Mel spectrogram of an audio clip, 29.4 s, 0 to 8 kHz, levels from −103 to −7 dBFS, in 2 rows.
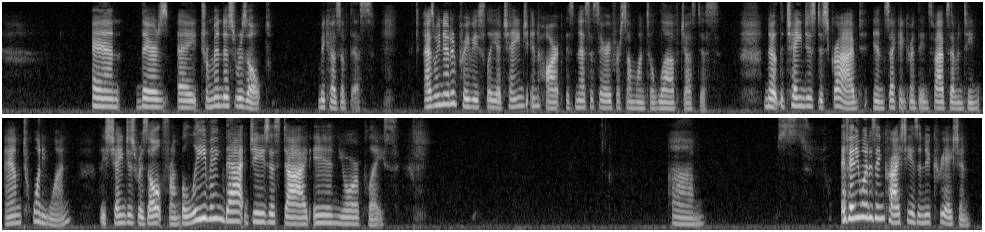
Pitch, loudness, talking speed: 175 Hz, -34 LUFS, 115 wpm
